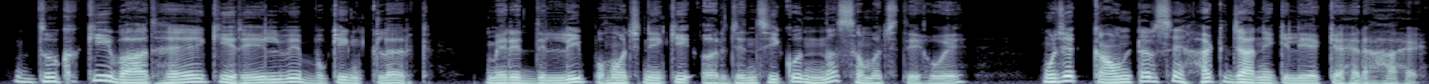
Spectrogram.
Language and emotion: Hindi, sad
